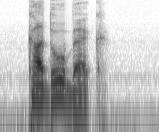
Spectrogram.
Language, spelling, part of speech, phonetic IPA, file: Polish, kadłubek, noun, [kadˈwubɛk], Pl-kadłubek.ogg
